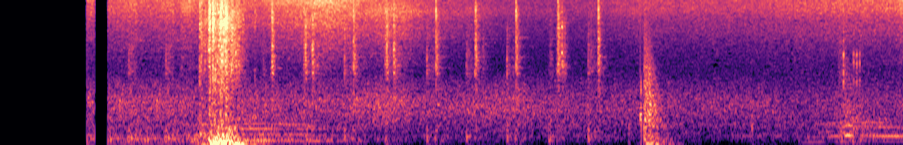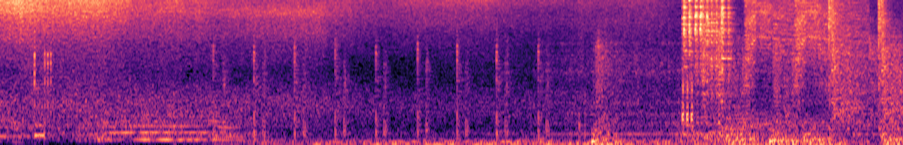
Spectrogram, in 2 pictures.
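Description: Footsteps clang on a metal grating.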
